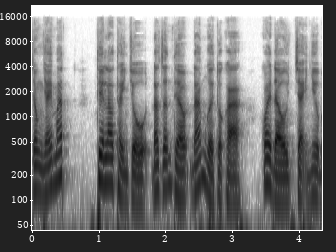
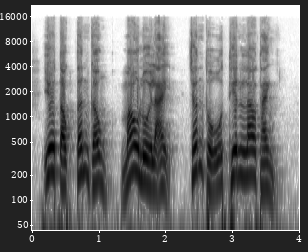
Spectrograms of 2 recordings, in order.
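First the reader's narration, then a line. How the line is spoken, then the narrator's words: Startled old man shouting. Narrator (Vietnamese): lão thành chủ Thiên Lao Thành thấy thiếu nữ áo trắng thì lập tức giật mình hét lớn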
